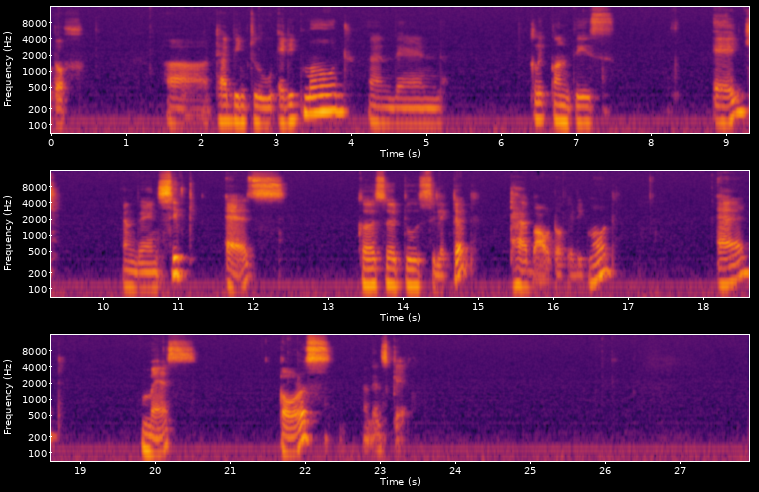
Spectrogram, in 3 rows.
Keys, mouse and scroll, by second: 0.2-5.9 middle drag, 7.1 click, 11.7 shift+s, 15.8 Tab, 16.1-18.1 middle drag, 18.1-21.3 drag, 23.3 s, 27.6 KP_Decimal.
